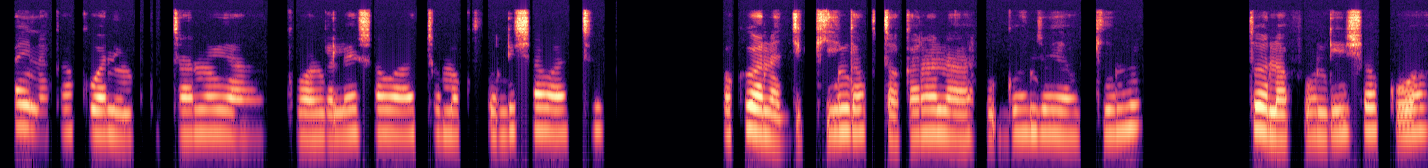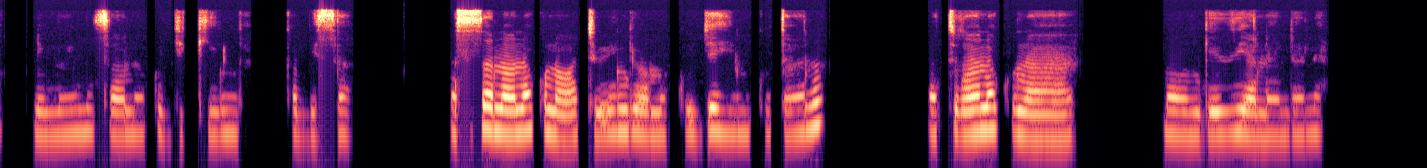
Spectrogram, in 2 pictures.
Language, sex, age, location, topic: Swahili, female, 25-35, Nakuru, health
